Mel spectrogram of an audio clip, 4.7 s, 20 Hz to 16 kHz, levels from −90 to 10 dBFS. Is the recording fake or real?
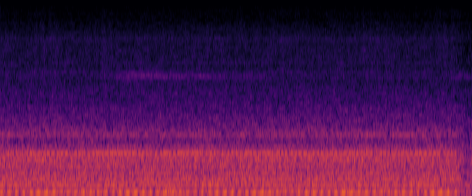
fake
